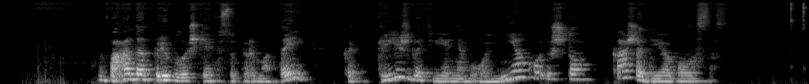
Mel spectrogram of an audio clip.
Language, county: Lithuanian, Kaunas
